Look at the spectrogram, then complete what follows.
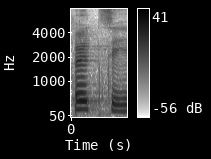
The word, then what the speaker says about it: Ötzi: Every once in a while there'd be a new article about Ötzi. Is that the way you pronounce it? Ötzi, yes. Ötzi.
